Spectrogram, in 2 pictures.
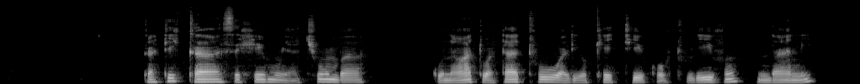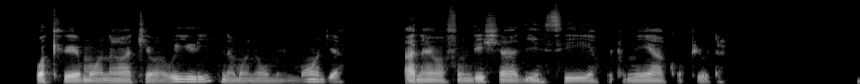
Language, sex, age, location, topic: Swahili, male, 18-24, Dar es Salaam, education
